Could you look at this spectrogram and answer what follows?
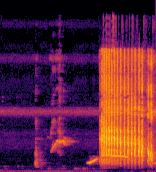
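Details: Male white-crested laughingthrush giving a faint short whistle, then a rising whistled note leading into a loud, dense, harsh chattering burst.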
